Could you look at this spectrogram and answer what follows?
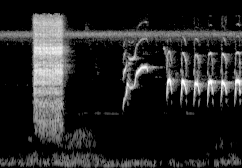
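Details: Ashy drongo in full variation song: one harsh buzzy burst, then a sweeping slurred whistle and a neat series of six clipped, ringing notes about three per second, over a steady high background tone.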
